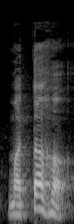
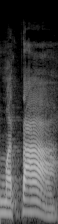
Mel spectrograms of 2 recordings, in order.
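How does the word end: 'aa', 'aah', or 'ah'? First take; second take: ah; aa. First: It ends in a short vowel with breathy release. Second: It ends in a long vowel without breathy release. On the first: "मतः असं करायचं नाही" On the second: "मता असं नाही करायचं"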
